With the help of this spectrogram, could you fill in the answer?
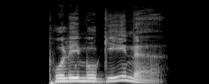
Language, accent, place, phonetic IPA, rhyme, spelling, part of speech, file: German, Germany, Berlin, [ˌpolemoˈɡeːnə], -eːnə, polemogene, adjective, De-polemogene.ogg
- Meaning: inflection of polemogen: 1. strong/mixed nominative/accusative feminine singular 2. strong nominative/accusative plural 3. weak nominative all-gender singular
